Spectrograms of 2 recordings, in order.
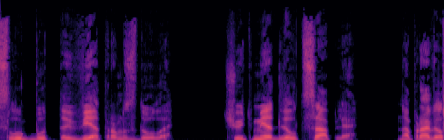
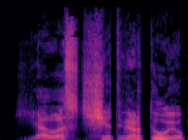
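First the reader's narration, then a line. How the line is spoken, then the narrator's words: Angry hiss. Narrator (Russian): прошипел он со злостью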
